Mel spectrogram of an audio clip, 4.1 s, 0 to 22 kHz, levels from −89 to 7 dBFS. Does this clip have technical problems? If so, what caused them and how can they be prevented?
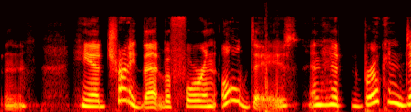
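Yes. From 2.59 to 3.55 s the speech suffers repeated stalls (stutter): the jitter buffer ran dry 11 times as packets arrived late, and the receiver stretched the last sound to cover each wait, the longest about 141 ms. Roughly a third of that stretch, 320 ms in total, is filled this way, so the speech drags and stutters but loses nothing. A spectrogram shows repeated, smeared horizontal bands, and the waveform shows looped, fading segments. The call path carries a 12 kHz bandwidth throughout, and the stalls stand out as the only disruption. Preventing this requires a steadier network path, or a jitter buffer allowed to grow earlier to absorb late packets.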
